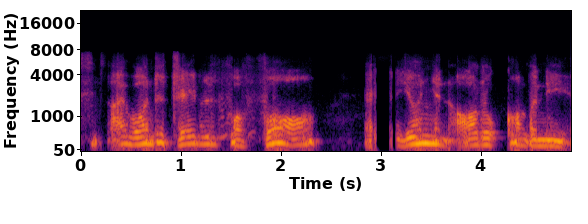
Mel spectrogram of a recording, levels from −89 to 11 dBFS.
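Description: From the first moment the speech carries the AMR wideband (HD Voice) codec at a low setting, and the damage is plainly audible. The coder models the vocal tract and drives it with pulses up to 6.4 kHz, then fills the band above that with shaped noise. At this rate there aren't enough bits to capture the excitation well, so the voice comes out rough and raspy. That roughness points to one of the lowest modes, most likely 8.85 kbit/s.

Right after "a table for four", from about 2.91 to 3.21 s, there's a stretch of lost AMR speech frames. About 200 ms of frames are missing, scattered across roughly 240 ms, with the longest unbroken gap around 140 ms. The decoder covers each gap by reusing the last good pitch and vocal tract settings at falling gain. In wideband that fade is quick, so the sound dips and drops to near silence within two frames, then comes back weak or rough for a moment.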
